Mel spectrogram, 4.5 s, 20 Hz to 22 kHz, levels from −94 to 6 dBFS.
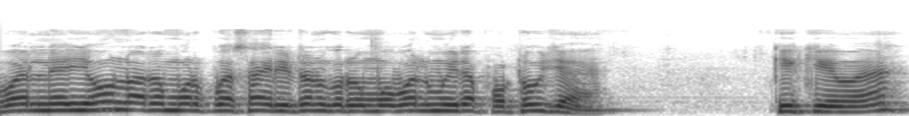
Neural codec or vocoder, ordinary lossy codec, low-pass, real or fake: none; none; none; real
